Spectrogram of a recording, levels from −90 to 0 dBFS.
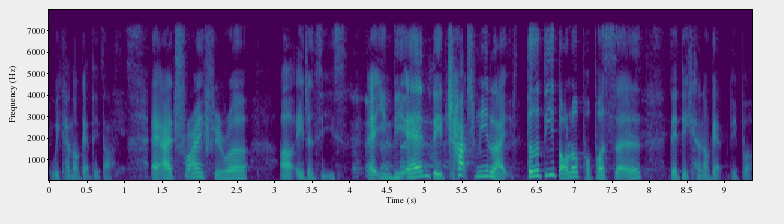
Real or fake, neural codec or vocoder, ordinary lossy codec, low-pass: real; none; none; 7.2 kHz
